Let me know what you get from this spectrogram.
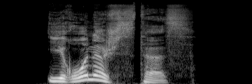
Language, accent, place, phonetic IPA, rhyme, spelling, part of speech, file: German, Germany, Berlin, [iˈʁoːnɪʃstəs], -oːnɪʃstəs, ironischstes, adjective, De-ironischstes.ogg
- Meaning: strong/mixed nominative/accusative neuter singular superlative degree of ironisch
